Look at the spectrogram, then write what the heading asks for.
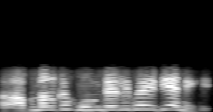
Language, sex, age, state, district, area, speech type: Assamese, female, 45-60, Assam, Morigaon, rural, conversation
